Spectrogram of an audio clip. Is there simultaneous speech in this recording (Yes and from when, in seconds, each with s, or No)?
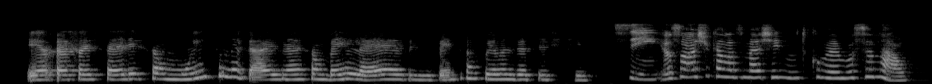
No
